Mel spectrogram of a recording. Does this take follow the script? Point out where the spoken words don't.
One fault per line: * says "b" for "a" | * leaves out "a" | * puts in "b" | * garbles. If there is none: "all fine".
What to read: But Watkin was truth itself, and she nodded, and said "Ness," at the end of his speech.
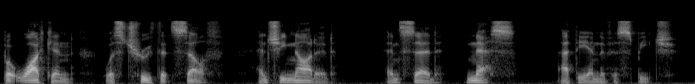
all fine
